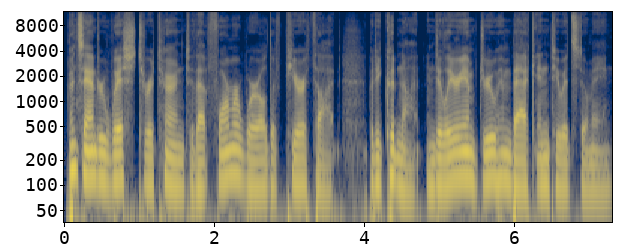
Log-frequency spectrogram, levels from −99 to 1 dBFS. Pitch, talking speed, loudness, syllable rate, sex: 105 Hz, 195 wpm, -21 LUFS, 4.8 syllables/s, male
